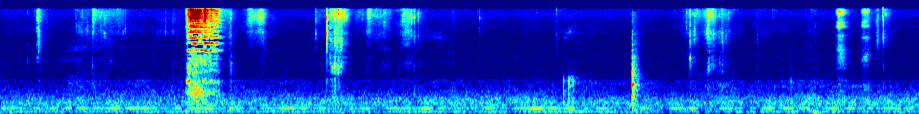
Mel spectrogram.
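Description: Color-changing putty being stretched and kneaded by hand, giving faint squishing, sticky crackles and clicks over a steady low hum. About two seconds in there is a brief, louder scratchy rustle.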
